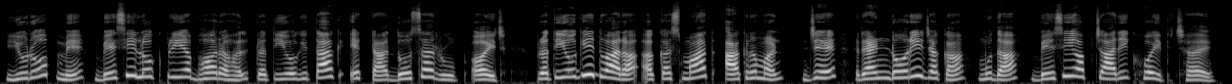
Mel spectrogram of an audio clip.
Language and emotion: Maithili, neutral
